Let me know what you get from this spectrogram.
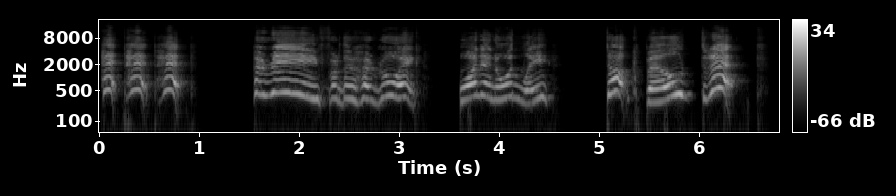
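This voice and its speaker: A woman's voice: extremely high pitch, animated, slow pace, fairly bright tone, voice pushed up, heavily acted. A woman voicing cheerful, friendly duck-billed dinosaurs in a storybook, with jolly, hooting exclamations. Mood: celebrating.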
